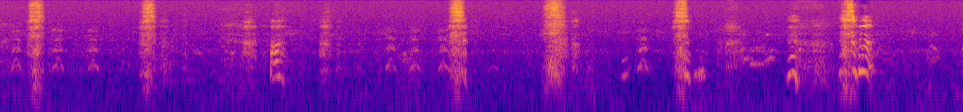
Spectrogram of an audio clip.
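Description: A young woman sobbing in pain as a wound on her back is dressed: sharp, gasping breaths about once a second, some catching into a short whimper.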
